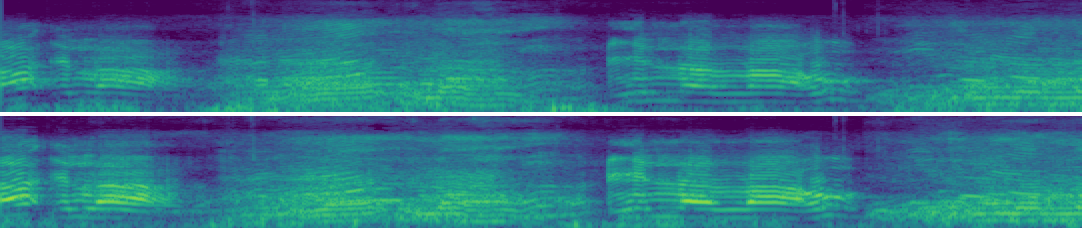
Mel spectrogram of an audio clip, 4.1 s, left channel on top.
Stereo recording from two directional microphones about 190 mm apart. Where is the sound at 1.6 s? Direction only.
5° left (ahead or behind).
